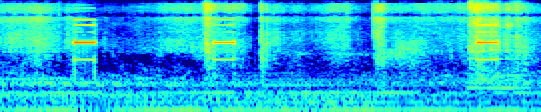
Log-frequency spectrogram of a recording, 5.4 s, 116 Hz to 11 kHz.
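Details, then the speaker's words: Temu metal detector (about $12), turn-on-and-go test at sensitivity 3: sharp high beeps in short bursts every second or two with nothing under the coil; false-signal chatter that goes quiet at sensitivity 2. "I'm getting all these beeps just on 3 sensitivity, but if I go down to 2, it's quiet."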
